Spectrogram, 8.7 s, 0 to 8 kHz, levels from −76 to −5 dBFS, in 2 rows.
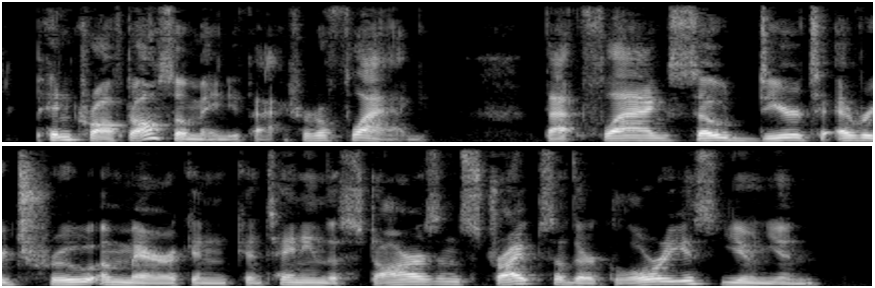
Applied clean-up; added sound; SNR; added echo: none; none; none; none.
